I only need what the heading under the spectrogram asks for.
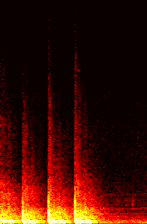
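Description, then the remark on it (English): Three firm knocks on a door, a louder second attempt after no answer, in a quick, even rhythm, each a sharp thud with a short ringing tail, followed by quiet. “I knock louder.”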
